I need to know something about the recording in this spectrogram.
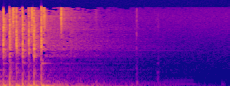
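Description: The end of an acoustic Afro-jazz song: a last percussion hit with a quick rattle rings out and fades away within about a second, leaving near silence.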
